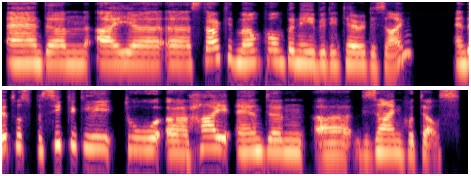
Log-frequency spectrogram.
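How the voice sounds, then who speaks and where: Woman, smooth and halting. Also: mid-range voice, fairly bright tone, dry recording. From Serbia. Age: middle-aged. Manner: halting, many fillers and repeated words. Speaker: guest, company executive. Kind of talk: casual interview conversation.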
